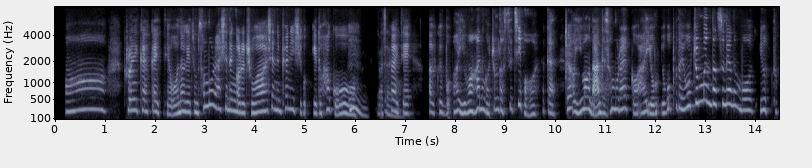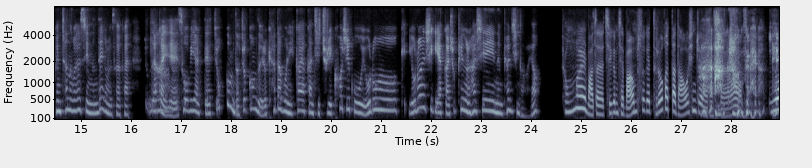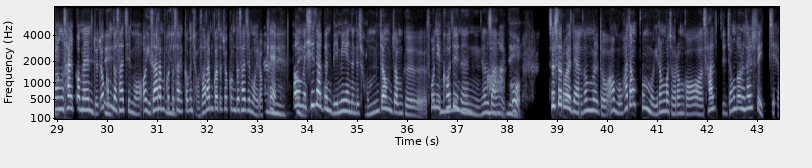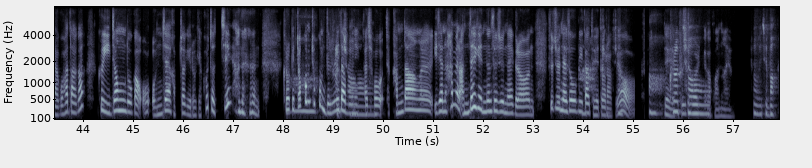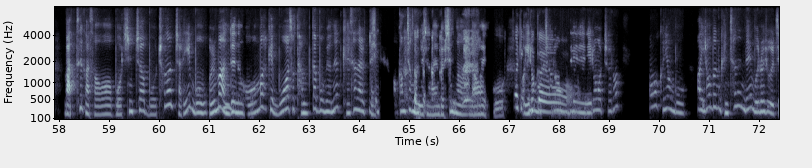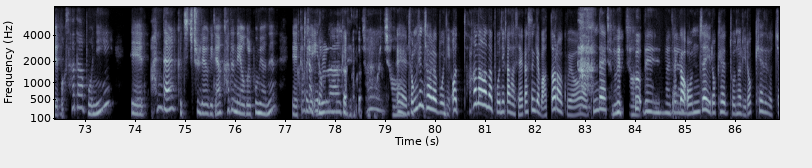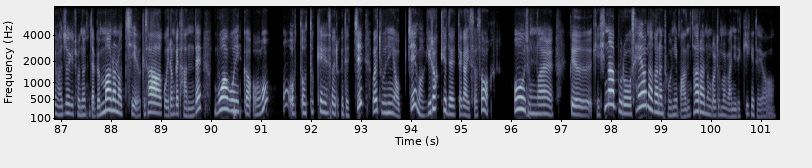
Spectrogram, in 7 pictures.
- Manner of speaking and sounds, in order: other background noise; gasp; gasp; laughing while speaking: "아 아 그런가요? 네"; laughing while speaking: "하는"; laugh; laugh; laugh
- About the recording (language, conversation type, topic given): Korean, advice, 지출을 통제하기가 어려워서 걱정되는데, 어떻게 하면 좋을까요?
